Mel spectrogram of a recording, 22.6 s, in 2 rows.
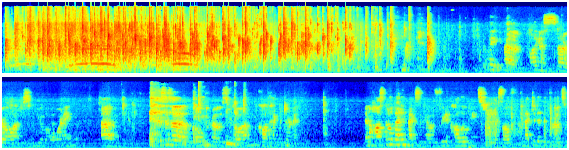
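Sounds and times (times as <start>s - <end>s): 
audience applause at a poetry reading: 0.0s - 8.7s.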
